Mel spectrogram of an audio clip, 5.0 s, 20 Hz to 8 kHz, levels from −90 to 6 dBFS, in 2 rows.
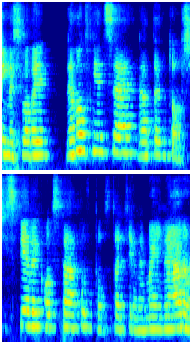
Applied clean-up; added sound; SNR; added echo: neural mask model DeepFilterNet 3.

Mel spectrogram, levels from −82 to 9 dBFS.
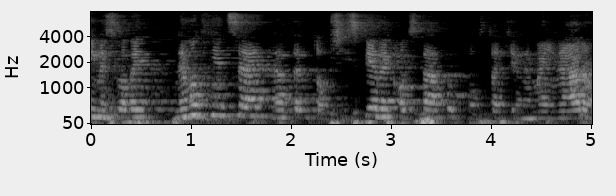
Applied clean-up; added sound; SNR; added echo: classical method WPE with log-MMSE.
